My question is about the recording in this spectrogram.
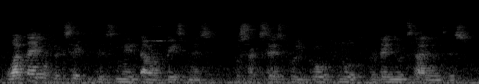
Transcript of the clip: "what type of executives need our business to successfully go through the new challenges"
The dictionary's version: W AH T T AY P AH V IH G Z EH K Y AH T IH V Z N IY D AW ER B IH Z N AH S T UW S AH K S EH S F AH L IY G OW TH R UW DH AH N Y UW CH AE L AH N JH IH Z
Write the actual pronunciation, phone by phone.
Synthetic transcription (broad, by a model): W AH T T AY P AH F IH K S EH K Y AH T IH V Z N IY D AW ER B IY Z N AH S T UW S AH K S EH S F AH L IY G OW F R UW DH AH N Y UW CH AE L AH N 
